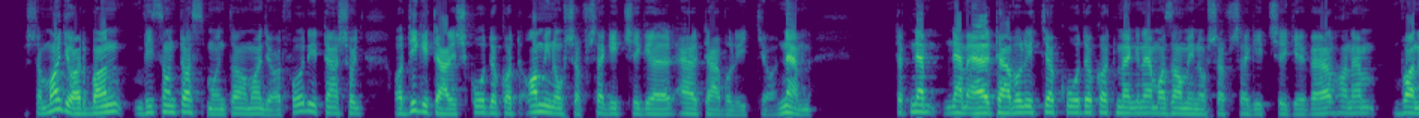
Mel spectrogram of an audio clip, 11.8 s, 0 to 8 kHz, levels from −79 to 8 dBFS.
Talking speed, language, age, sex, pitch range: 150 wpm, Hungarian, 30-49, male, 120-155 Hz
